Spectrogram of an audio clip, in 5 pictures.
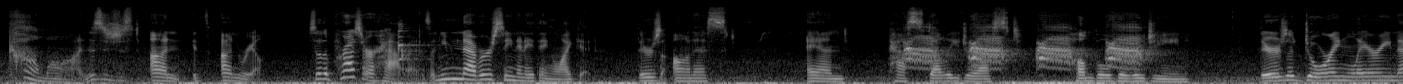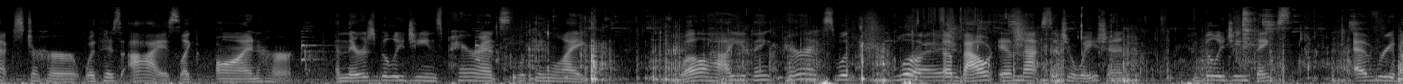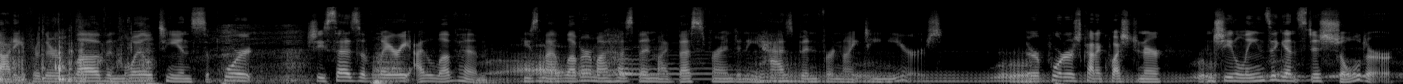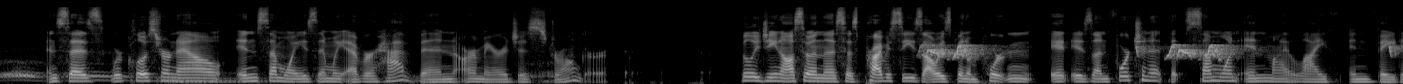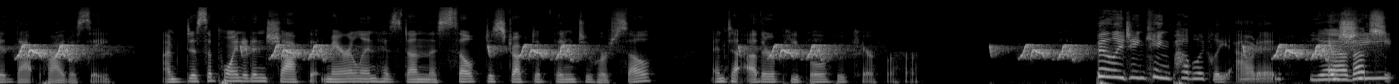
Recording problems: animal sounds; loud; throughout; 1 dB below the speech

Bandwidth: 15 kHz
